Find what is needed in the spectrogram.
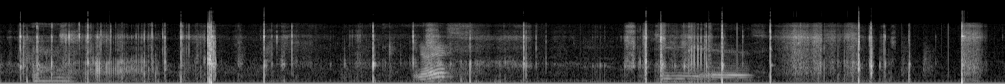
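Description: Handling noise on a handheld camera's microphone: scattered sharp clicks and knocks over a steady hiss as the camera is moved.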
